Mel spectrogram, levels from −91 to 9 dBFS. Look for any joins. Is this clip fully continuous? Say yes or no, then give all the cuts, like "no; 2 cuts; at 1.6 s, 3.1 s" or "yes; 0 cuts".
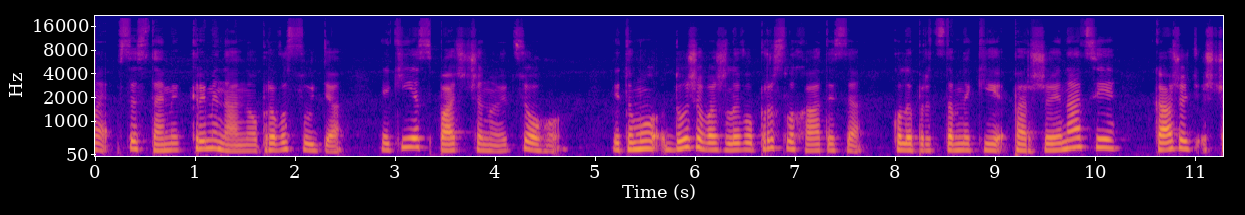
yes; 0 cuts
